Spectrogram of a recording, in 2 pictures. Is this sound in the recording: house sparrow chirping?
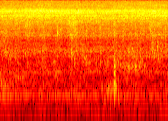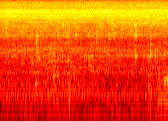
no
